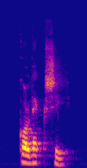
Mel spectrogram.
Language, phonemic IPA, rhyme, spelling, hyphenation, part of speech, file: Dutch, /ˌkɔˈlɛk.si/, -ɛksi, collectie, col‧lec‧tie, noun, Nl-collectie.ogg
- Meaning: collection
